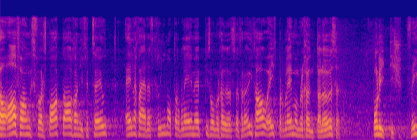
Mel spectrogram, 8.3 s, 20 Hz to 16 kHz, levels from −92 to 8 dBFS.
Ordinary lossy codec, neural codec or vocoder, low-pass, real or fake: Opus, 64 kbps; none; 9.9 kHz; real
